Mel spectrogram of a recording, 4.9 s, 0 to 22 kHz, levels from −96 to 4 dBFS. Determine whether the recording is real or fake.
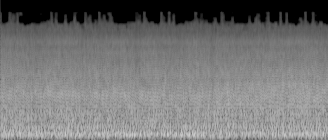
fake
